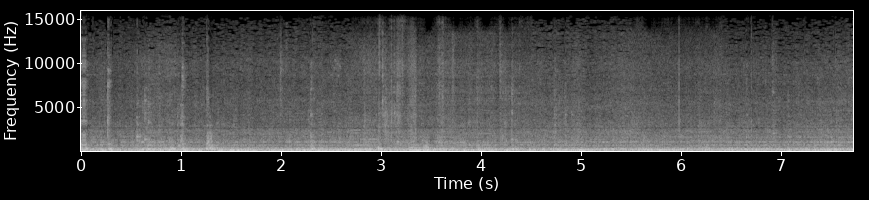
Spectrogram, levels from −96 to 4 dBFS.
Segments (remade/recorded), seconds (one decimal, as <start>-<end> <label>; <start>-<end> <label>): 0.0-2.7 recorded; 2.7-4.5 remade; 4.5-5.5 recorded; 5.5-6.4 remade; 6.4-7.7 recorded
